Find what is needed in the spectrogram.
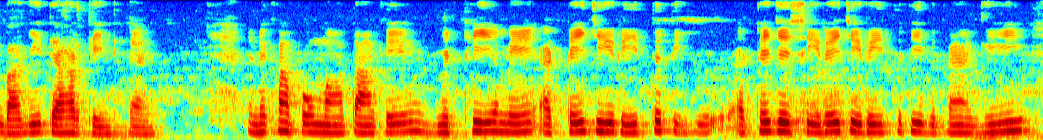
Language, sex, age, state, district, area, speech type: Sindhi, female, 60+, Maharashtra, Ahmednagar, urban, spontaneous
